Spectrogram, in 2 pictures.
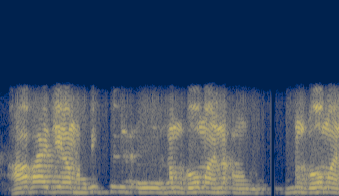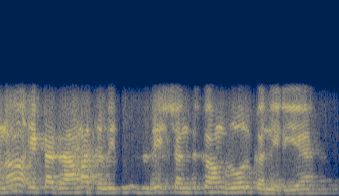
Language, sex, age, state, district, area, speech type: Maithili, male, 18-30, Bihar, Darbhanga, rural, conversation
